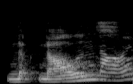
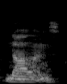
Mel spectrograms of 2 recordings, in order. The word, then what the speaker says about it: New Orleans: I believe they pronounce the locals say Nollins. Nollins.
